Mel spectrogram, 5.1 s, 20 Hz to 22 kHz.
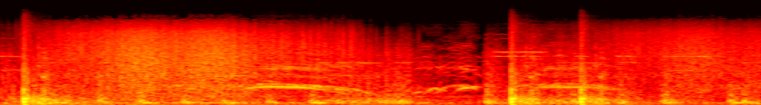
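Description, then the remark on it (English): Fireworks burst with a few sharp, loud bangs spread across several seconds, amid steady crackling and a descending whistle, while a crowd murmurs in the background. “Sure enough, 1 year after the Declaration was signed, Independence Day was celebrated with fireworks, even though the United States was still in the midst of the Revolutionary War.”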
